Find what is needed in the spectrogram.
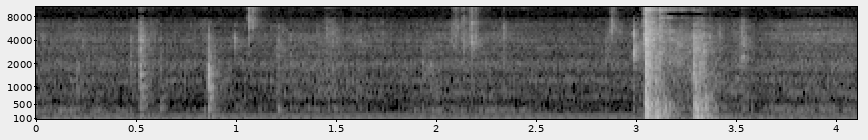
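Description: Screwdriver and hands working on the ignition points of a Homelite XL-76 chainsaw: a few faint metal clicks, then two sharp metallic knocks about a quarter second apart about three seconds in, over a steady low hum.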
